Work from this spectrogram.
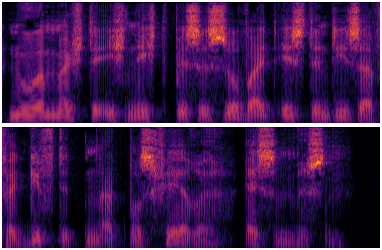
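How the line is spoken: Calm reply. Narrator (German): entgegnete Brunetti ruhig

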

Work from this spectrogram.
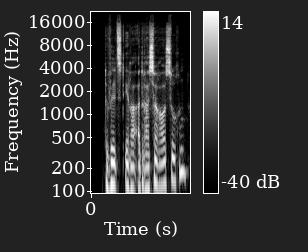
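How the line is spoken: Plain question. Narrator (German): fragte Brunetti

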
